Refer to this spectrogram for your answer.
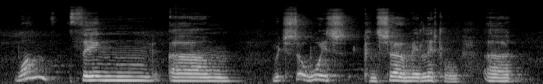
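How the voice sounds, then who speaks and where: Noticeable background noise runs under a man's voice. His intonation is fairly even. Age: 60s. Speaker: interviewee. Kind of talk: vox pop interview.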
